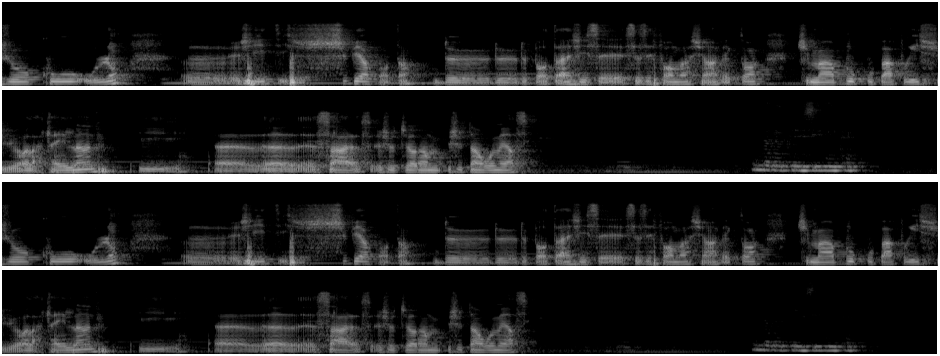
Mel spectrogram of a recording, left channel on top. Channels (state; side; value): quieter; right; 5.2 dB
